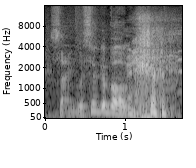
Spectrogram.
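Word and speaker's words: Sanguisugabogg: How the fuck do you pronounce Sanguisugabog? Sanguisugabog. I only know that because Dave said that. If Dave is wrong about that, then we are all wrong about that.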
